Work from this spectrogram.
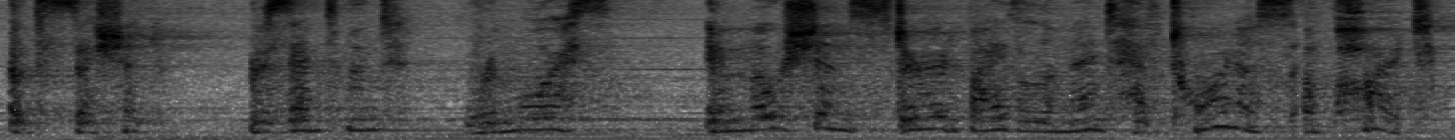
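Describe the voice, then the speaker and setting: Game role: trapped, sorrowful shadow woman, earnest and solemn, echoing voice over prominent music. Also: on the high side. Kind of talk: video game voice acting. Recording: roomy echo, music behind.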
